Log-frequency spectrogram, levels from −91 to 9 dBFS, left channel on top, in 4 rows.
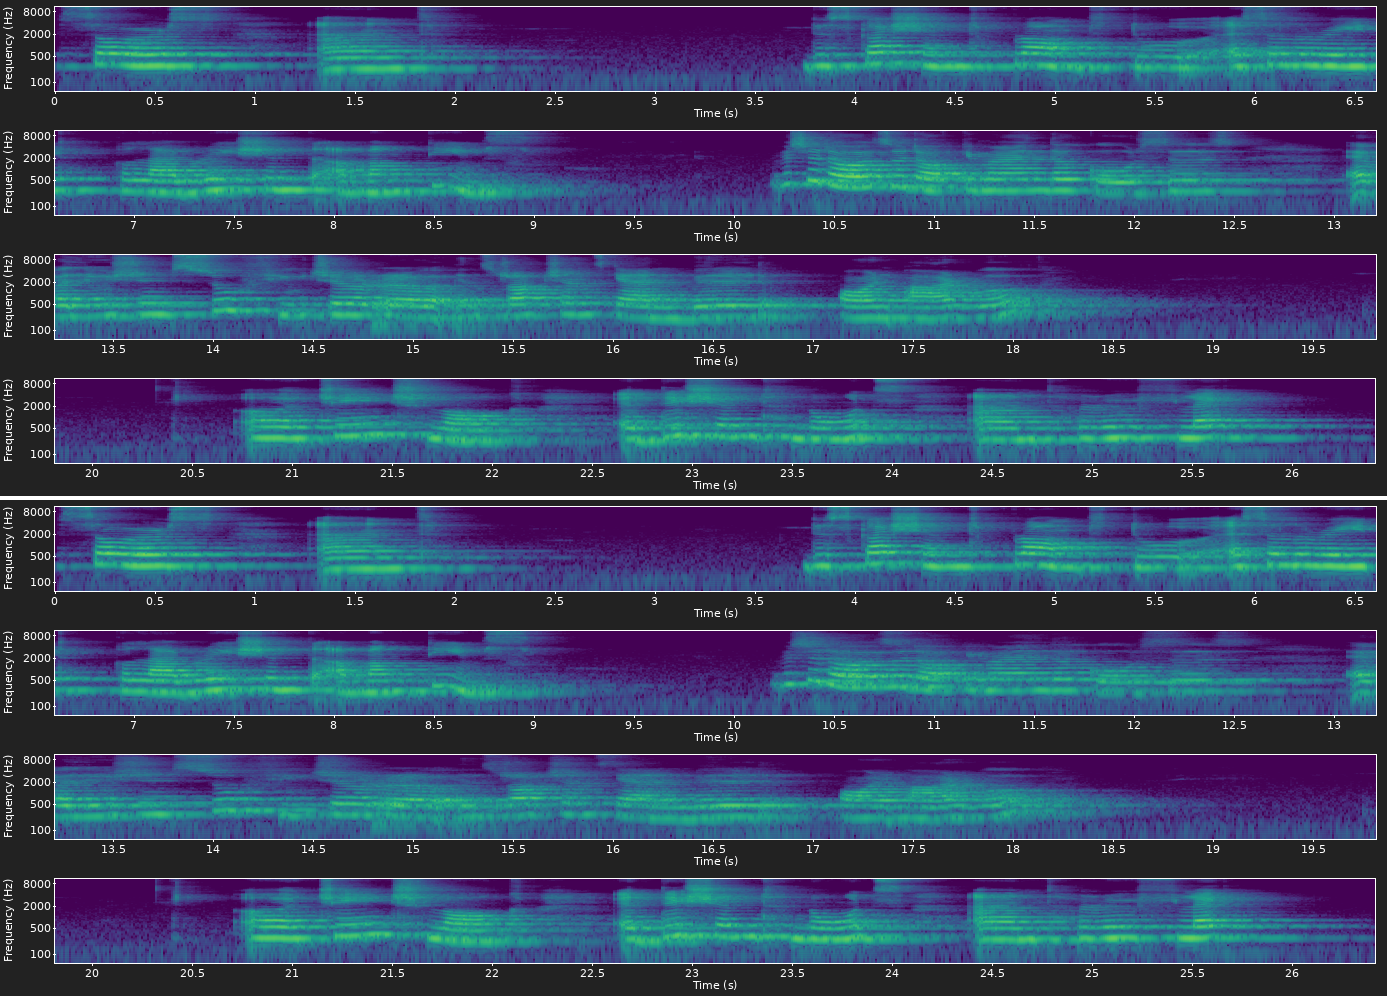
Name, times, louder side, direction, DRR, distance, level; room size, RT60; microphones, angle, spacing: voice 1, 0.1-0.8 1.3-1.9 3.7-8.9 20.7-25.7, right 1 dB, 15° right, 5 dB, 0.5 m, -23 dB
voice 2, 10.2-12.5 13.1-16.8 17.1-18.1, left 2 dB, 55° left, 5 dB, 0.5 m, -24 dB
8.7 x 4.3 x 3.3 m, 1.2 s
head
